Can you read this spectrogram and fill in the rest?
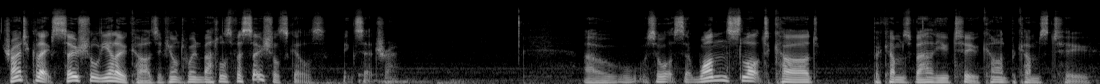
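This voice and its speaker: A man's voice: lowish voice, big pitch swings, normal speed. A man reading out a story game as narration and adding casual commentary as he plays. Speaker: video game streamer.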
